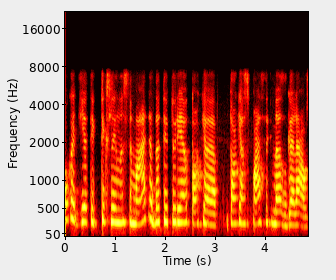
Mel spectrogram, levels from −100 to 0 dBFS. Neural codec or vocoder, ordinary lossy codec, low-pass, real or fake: codec, 16 kHz in and 24 kHz out, 2.2 kbps, FireRedTTS-2 codec; Opus, 32 kbps; 7.2 kHz; fake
